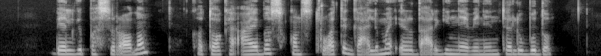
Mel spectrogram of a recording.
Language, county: Lithuanian, Kaunas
